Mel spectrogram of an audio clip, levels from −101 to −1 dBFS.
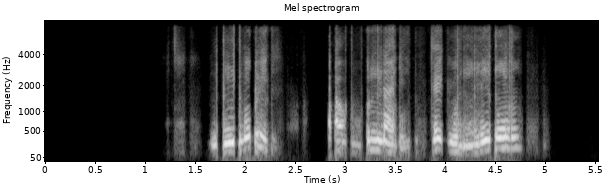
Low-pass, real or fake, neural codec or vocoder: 7.2 kHz; fake; codec, 16 kHz, 2 kbps, FreqCodec, smaller model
